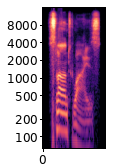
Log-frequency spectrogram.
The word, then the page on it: slantwise: British English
